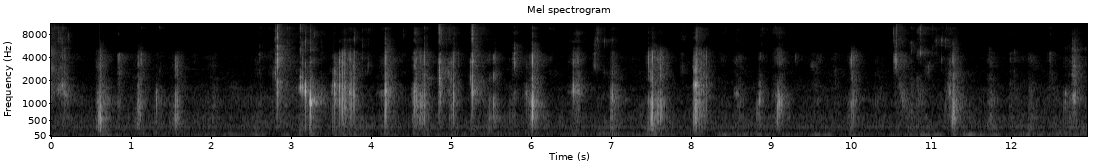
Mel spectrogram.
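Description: A young woman crunches and chews food close to the microphone.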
